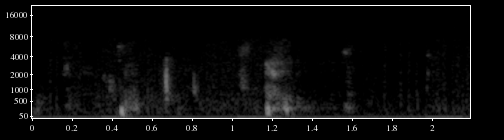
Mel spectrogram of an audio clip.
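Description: Near silence, broken by a few faint, very short clicks in the middle.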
